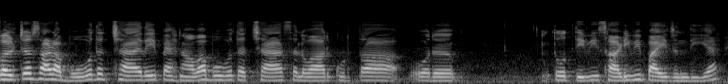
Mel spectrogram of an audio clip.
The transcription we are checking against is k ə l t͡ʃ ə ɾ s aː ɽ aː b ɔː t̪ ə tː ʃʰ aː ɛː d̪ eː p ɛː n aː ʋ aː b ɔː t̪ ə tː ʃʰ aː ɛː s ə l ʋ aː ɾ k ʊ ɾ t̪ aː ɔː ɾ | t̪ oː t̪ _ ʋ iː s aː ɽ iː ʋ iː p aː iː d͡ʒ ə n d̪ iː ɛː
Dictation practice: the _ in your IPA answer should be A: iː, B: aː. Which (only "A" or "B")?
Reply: A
